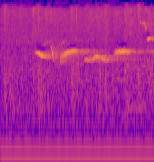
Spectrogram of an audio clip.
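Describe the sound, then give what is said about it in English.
Birds of a dawn chorus whistle thin, high sliding notes. The calls stay faint and intermittent over a constant low hum and soft background hiss. “This is the sound of a bird's dawn chorus.”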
